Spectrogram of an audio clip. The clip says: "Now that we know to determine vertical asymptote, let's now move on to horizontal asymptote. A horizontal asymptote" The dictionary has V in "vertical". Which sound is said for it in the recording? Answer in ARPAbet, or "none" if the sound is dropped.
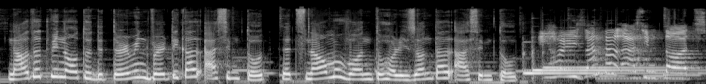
V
